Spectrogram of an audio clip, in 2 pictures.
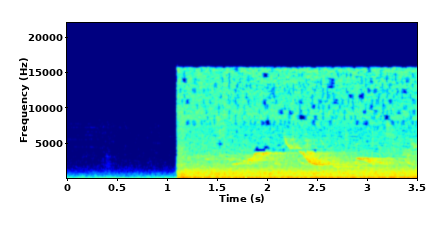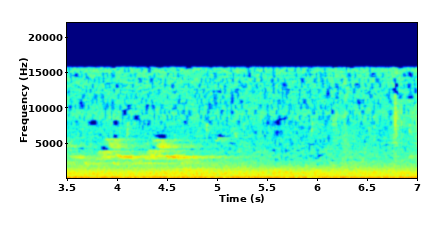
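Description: Near silence for about a second, then an outdoor woodland ambience comes in suddenly: a steady background hiss with birds calling in a run of short whistled chirps about two to four seconds in.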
